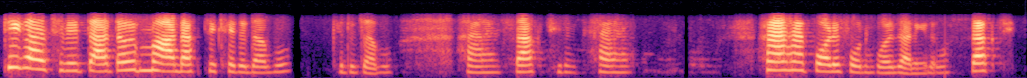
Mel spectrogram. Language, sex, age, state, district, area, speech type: Bengali, female, 18-30, West Bengal, Darjeeling, rural, conversation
